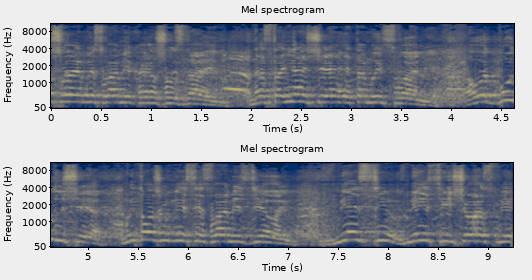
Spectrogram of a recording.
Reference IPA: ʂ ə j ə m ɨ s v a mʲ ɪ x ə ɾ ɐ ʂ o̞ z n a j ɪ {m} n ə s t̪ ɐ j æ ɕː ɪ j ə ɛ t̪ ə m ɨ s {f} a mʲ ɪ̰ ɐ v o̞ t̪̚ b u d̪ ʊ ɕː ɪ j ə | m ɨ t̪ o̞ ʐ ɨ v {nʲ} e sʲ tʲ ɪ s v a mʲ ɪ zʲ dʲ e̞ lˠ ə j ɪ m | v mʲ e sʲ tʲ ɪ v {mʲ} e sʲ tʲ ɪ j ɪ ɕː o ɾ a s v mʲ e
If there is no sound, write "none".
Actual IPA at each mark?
m, v, mʲ, mʲ

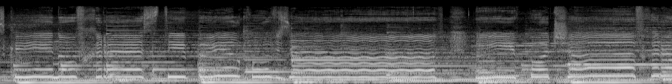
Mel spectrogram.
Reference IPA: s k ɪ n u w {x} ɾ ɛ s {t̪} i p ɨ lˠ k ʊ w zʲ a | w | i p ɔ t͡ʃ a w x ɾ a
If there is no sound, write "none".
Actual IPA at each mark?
x, t̪

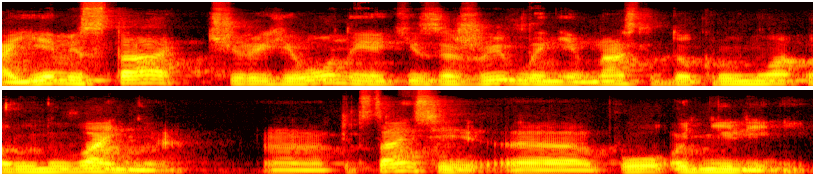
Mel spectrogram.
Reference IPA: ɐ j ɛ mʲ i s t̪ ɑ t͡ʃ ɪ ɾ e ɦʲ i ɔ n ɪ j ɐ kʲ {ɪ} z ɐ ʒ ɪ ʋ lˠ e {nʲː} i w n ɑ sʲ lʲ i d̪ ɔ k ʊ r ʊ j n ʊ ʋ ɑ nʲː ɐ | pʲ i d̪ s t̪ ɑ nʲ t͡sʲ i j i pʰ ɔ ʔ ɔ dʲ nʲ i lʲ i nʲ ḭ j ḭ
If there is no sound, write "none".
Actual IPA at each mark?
i, nʲ

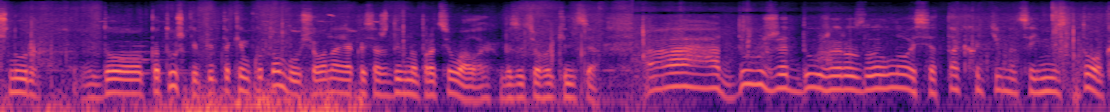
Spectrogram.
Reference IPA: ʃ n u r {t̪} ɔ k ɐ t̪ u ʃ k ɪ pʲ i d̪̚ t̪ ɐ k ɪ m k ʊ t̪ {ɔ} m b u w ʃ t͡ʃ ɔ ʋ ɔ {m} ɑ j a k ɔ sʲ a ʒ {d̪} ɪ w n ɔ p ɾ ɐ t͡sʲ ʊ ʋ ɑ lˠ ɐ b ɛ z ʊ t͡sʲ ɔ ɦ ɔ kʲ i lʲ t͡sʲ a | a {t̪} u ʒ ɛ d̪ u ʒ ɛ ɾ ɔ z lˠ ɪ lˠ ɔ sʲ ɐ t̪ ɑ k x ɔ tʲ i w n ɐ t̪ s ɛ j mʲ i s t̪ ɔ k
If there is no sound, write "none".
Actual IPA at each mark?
d̪, ɔ, n, d̪, d̪

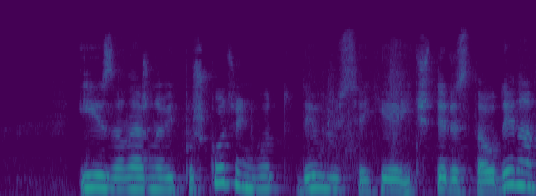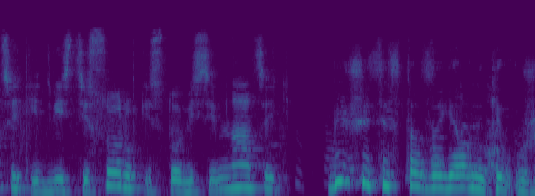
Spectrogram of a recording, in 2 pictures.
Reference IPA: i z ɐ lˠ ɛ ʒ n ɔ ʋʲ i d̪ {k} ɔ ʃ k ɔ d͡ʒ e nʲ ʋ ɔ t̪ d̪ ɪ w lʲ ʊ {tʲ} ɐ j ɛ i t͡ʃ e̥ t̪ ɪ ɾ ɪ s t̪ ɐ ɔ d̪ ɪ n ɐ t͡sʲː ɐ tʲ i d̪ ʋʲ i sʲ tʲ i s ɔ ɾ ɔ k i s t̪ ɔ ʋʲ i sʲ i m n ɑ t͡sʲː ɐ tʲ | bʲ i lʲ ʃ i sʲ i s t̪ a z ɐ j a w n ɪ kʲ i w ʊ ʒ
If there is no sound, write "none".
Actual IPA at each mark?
p, sʲ

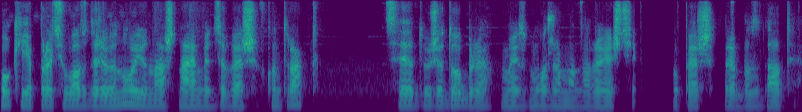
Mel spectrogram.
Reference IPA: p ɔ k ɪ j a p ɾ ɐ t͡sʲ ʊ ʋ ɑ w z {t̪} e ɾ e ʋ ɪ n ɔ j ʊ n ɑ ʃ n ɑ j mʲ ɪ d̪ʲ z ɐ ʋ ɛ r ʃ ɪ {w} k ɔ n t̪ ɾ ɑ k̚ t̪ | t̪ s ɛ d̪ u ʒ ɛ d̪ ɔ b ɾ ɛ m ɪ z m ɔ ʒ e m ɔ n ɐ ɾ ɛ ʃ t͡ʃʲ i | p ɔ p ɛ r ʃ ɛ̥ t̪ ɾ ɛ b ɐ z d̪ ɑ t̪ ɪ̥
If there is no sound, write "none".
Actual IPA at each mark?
d̪, w

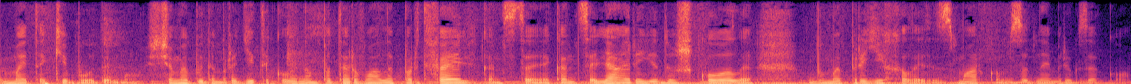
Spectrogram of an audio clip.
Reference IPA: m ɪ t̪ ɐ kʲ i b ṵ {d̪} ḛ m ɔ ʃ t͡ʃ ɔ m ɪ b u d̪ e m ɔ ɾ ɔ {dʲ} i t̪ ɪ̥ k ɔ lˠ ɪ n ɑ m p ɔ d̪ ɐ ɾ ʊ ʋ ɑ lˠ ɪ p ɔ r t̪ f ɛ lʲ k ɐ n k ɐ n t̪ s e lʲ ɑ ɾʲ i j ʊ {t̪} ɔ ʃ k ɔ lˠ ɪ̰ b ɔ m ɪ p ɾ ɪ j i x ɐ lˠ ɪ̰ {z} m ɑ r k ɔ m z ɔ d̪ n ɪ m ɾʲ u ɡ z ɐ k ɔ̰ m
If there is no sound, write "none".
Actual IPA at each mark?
d̪, dʲ, d̪, z

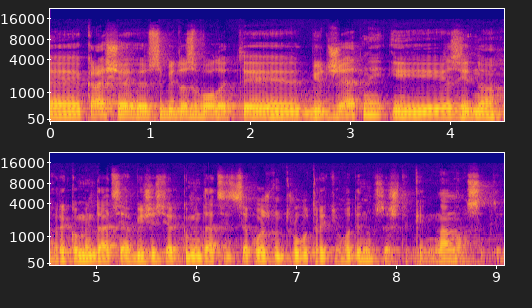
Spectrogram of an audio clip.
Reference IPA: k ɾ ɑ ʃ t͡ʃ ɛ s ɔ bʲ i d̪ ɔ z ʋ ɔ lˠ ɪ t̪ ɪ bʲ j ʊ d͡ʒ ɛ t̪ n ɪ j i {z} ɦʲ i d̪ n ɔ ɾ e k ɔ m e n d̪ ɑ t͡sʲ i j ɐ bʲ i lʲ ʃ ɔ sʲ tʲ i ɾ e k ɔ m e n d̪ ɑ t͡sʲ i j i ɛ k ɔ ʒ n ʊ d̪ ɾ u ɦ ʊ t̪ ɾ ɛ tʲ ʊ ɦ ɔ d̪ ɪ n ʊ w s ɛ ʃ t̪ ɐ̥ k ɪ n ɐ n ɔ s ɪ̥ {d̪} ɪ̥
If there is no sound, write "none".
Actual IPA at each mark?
z, t̪

